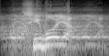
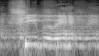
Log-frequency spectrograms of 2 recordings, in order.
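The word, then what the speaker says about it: سیبویہ: دیا کہ بعض اوقات لوگ اس کا تلفظ صحیح نہیں کر پاتے، بابوے کو بابویا پڑھتے ہیں، کیا پڑھتے ہیں؟ بابویا، سیبویا، اولویا، یہ نہیں ہے، بابوے، اولوے، سیبوے۔ صلوات بھیجئے محمد آل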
